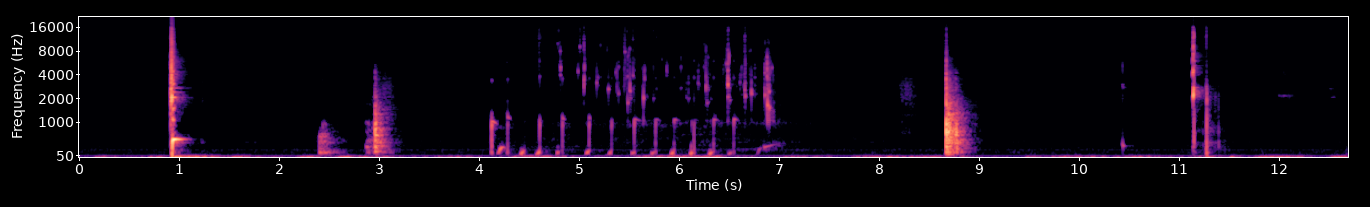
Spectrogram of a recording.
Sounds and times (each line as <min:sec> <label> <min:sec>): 0:04.2 pouring himself an Ardbeg whiskey 0:07.0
